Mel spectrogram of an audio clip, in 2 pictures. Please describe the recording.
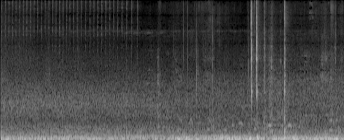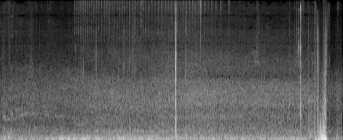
While biking across campus, I shift my gears and wait for traffic to pass as I coast down the road.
